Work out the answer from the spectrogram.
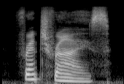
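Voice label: "french fries", English, female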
